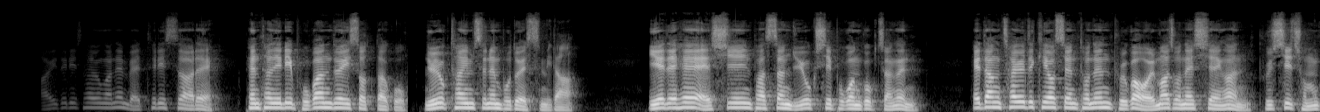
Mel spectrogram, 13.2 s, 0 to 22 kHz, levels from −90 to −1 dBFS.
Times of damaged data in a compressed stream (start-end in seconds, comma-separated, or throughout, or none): none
